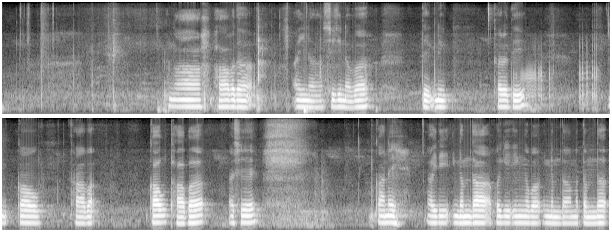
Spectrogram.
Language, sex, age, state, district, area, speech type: Manipuri, male, 45-60, Manipur, Bishnupur, rural, spontaneous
